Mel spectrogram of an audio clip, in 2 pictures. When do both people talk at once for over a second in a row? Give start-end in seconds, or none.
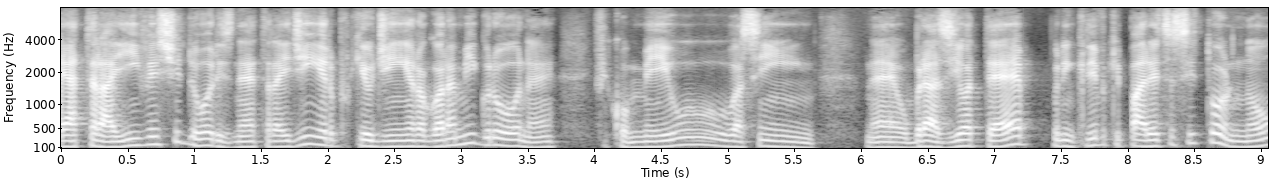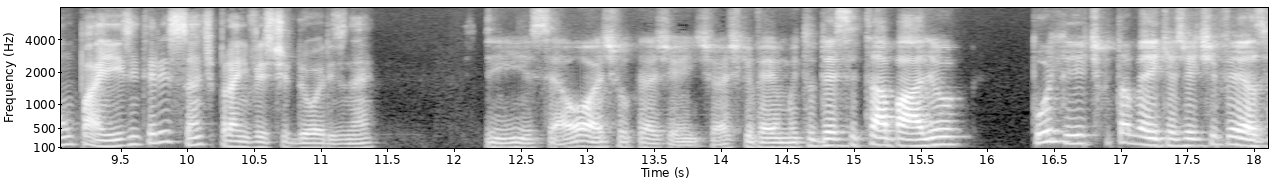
none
